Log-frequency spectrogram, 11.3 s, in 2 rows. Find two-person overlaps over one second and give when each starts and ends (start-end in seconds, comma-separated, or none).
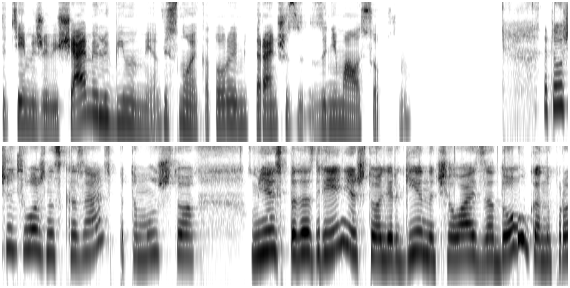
none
